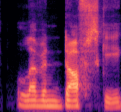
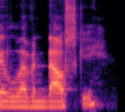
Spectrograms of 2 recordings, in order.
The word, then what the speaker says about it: Lewandowski: people who say Lewandowski. – I mean, he is Lewandowski, so... – Wait, people say Dowski? – No, I say Lewandowski. – Lewandowski, yeah. Like the W's an F, yeah.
